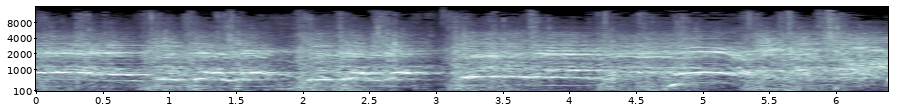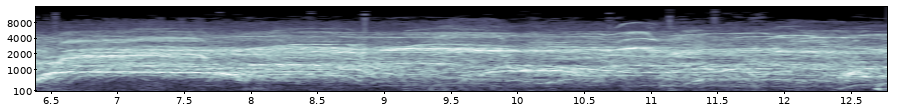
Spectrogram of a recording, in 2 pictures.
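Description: A group of children singing the last line of their school song with rhythmic hand claps, about three a second. About halfway through this gives way to a crowd of children cheering and shouting.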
